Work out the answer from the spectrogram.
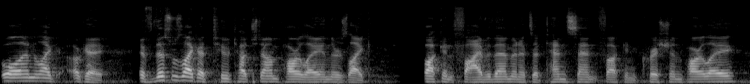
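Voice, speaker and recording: A man's voice: mid-range voice, moderate pace. A man commentating on a game in casual, rambling sports chat with plenty of swearing.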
